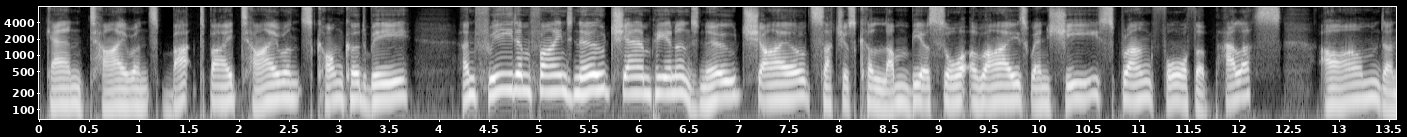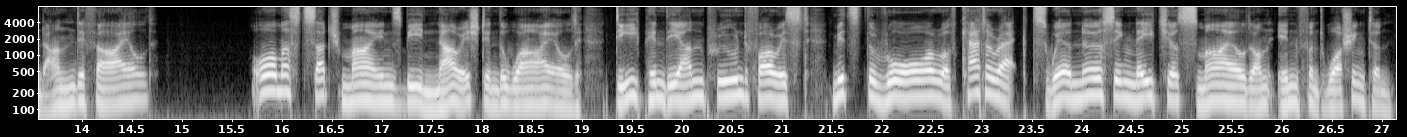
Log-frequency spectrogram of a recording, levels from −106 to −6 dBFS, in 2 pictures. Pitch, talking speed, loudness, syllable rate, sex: 145 Hz, 120 wpm, -18 LUFS, 3.5 syllables/s, male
